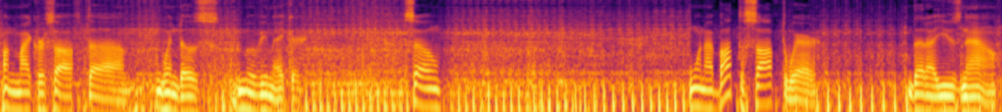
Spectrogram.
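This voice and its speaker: A man's voice: lowish voice, lively intonation, a little slow. A middle-aged man chatting casually and rambling as he rides a motorcycle, speaking inside a helmet. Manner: rambling, thinking aloud. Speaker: motorcycle vlogger. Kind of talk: casual chat while riding. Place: outdoors on a motorcycle in traffic. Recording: helmet mic with loud motorcycle engine noise.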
